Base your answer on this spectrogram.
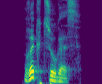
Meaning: genitive singular of Rückzug
- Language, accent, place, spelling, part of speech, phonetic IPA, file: German, Germany, Berlin, Rückzuges, noun, [ˈʁʏkˌt͡suːɡəs], De-Rückzuges.ogg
